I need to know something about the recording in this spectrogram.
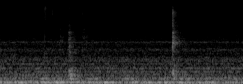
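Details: Ideal Icos HE15 boiler with burner light flashing: low fan hum with a few sharp spark ticks just before the burner catches, later going off. Ignition ticking before burner lights, cause not pinned down.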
